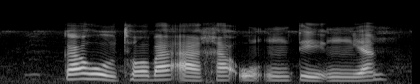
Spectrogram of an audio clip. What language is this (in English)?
Southern Sotho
